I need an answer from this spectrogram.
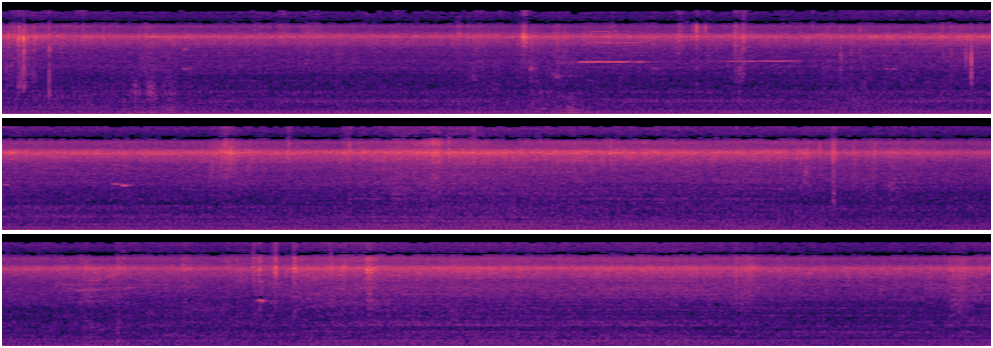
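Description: Car engine idling steadily with a low hum, which weakens about sixteen seconds in.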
